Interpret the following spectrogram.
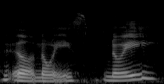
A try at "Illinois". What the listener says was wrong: There's no S. It's Illinois. That's silent.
